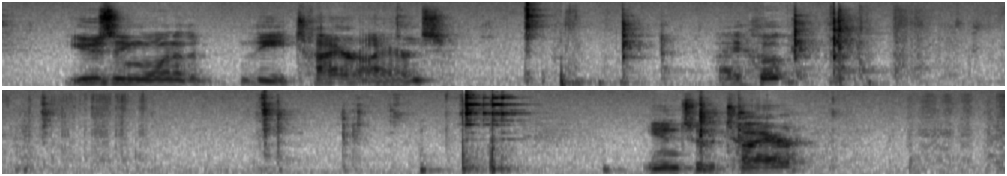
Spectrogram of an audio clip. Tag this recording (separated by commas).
dishes, pots and pans, silverware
